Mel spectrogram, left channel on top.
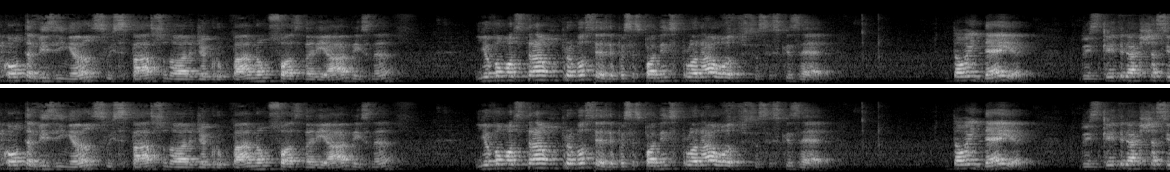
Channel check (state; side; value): identical; both; correlation 1.00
